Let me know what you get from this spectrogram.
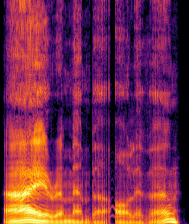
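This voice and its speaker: A man voicing an elderly mother who speaks slowly and sighs mournfully. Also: a bass voice, big pitch swings, gravelly, fairly bright tone, no echo, clean studio sound, voice pushed down, heavily acted. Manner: slow, sighing, mournful.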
